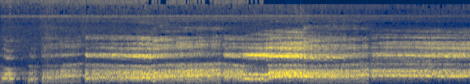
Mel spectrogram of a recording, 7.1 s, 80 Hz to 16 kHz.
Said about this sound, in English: It's really strange, isn't it? It's like a cross between a lion and a frog or something. I mean, it really is amazing. They sound like it's a much bigger animal. That was actually the sound of a 7-kilo howler monkey.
